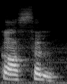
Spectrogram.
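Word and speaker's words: castle: अब आप खुद से देखें कि इसमें से कौन सा लेटर है जिसकी साउंड नहीं है। शाबाश, वेरी गुड, ये है टी कासल, तो इसमें टी साइलेंट है।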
